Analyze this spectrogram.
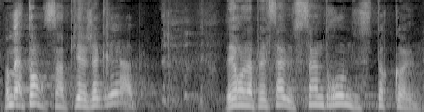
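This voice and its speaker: A man performing a stand-up comedy show on a theatre stage, animated and acting out little scenes. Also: high-pitched, a little fast, noisy background. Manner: animated, acts out scenes with shifting voices. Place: theatre stage with live audience. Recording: live theatre recording, hall reverb, audience laughter. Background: audience laughing.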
